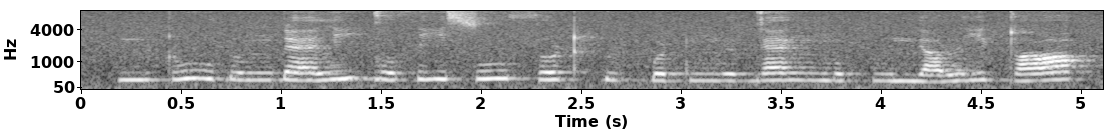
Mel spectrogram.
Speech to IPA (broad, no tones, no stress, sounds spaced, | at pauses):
mʲ o ʈ w u ɗ o ŋ ɗ æ l i ɡ o θ i s u θ o ʈ k͡p ɯ k͡p o ʈ ŋ͡m ø ɡ æ ŋ ŋ͡m o k ɯ mʲ ɑ ɹ i ʈ ɑ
